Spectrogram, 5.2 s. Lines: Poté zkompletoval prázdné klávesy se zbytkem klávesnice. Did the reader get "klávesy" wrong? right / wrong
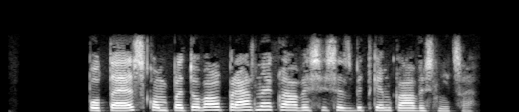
right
